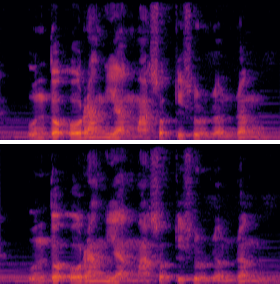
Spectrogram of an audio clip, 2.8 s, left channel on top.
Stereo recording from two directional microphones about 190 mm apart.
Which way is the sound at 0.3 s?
45° left (ahead or behind).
